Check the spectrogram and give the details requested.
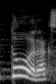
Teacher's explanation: Vejam que tórax, a sílaba tônica é penúltima, é to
